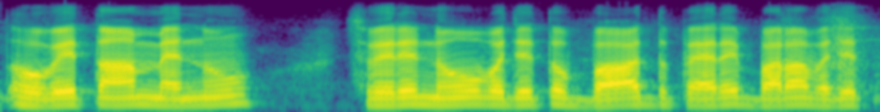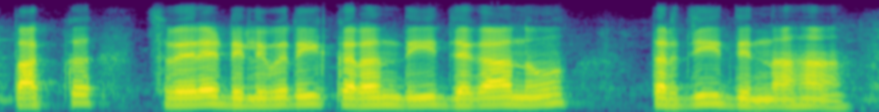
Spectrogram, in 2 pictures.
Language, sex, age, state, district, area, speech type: Punjabi, male, 18-30, Punjab, Jalandhar, urban, read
